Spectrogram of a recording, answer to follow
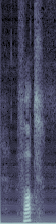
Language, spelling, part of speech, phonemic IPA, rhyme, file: Dutch, vat, noun / verb, /vɑt/, -ɑt, Nl-vat.ogg
- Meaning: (noun) 1. barrel, tank 2. vessel 3. grip, both literal and figurative; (verb) inflection of vatten: 1. first/second/third-person singular present indicative 2. imperative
